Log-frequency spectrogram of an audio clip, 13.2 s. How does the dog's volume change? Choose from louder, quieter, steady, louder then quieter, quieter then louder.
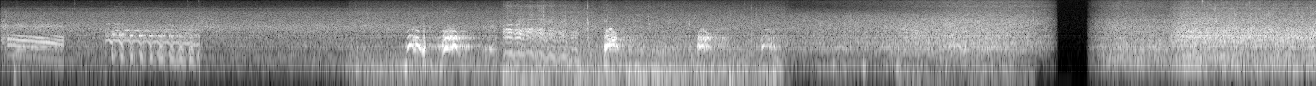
quieter.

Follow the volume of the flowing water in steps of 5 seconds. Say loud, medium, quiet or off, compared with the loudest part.
quiet, medium, loud.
